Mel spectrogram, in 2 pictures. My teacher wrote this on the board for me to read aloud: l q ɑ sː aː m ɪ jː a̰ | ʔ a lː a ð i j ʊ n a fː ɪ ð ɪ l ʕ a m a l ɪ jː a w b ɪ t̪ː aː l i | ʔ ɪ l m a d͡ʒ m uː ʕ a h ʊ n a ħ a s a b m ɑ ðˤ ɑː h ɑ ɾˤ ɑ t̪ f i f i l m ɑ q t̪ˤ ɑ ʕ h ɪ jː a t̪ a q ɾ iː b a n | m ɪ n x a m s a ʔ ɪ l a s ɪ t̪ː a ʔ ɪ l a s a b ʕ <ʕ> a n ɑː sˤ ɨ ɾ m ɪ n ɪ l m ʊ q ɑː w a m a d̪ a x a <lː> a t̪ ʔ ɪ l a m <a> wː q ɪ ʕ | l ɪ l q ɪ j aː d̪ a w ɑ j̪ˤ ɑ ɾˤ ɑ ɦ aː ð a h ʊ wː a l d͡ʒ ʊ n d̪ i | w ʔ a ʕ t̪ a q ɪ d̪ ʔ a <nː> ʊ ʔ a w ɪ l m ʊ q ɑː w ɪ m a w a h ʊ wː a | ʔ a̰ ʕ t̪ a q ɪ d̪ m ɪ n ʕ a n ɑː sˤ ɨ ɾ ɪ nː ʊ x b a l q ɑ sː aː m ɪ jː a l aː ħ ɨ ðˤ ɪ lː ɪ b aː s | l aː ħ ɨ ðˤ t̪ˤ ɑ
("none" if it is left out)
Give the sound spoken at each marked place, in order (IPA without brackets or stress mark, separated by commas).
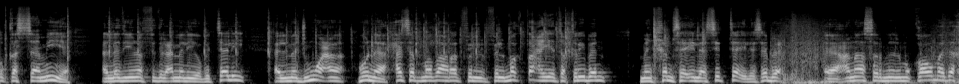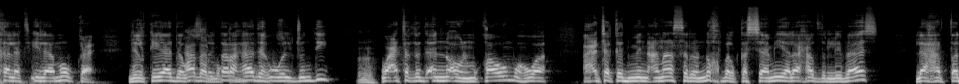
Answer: ʕ, l, a, nː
